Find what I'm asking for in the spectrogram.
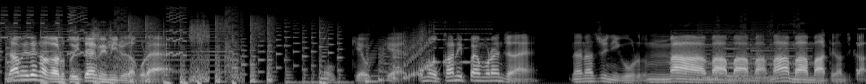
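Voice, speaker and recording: A man at a medium pitch with a Tsugaru accent, very fast pace and hardly any pauses, very wide pitch swings and big swings in loudness, over music in the background. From Tsugaru, Aomori, northern Japan. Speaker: video game streamer. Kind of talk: casual video game commentary.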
